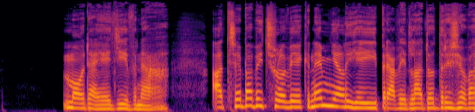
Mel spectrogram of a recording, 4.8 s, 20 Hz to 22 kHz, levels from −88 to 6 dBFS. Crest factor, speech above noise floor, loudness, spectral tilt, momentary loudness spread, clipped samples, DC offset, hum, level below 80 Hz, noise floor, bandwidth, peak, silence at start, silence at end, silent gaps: 16 dB; 52 dB; -16 LUFS; -5 dB/octave; 5 LU; under 0.1%; under 0.1%; none; -56 dBFS; -67 dBFS; over 20 kHz; 0 dBFS; 0.65 s; 0 s; none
